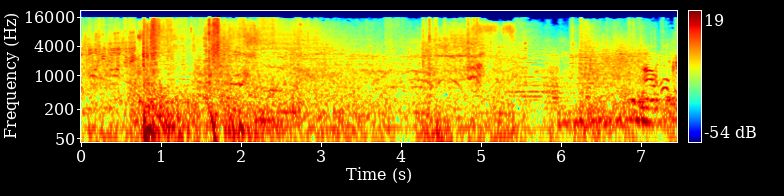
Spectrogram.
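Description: Explosions and blasts rumble around a walker under fire in a Star Wars game assault. The battle noise is dense and continuous, with booms, crashes and gunfire layered throughout, and voices are heard amid the fighting.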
